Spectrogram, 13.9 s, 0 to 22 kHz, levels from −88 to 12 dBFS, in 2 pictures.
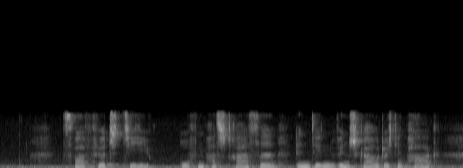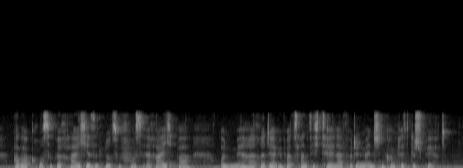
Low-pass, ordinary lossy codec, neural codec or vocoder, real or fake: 7.2 kHz; AAC, 48 kbps; none; real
